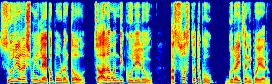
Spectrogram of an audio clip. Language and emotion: Telugu, neutral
